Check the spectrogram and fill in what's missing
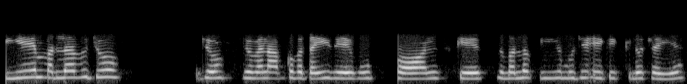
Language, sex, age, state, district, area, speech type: Urdu, female, 30-45, Uttar Pradesh, Gautam Buddha Nagar, urban, conversation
